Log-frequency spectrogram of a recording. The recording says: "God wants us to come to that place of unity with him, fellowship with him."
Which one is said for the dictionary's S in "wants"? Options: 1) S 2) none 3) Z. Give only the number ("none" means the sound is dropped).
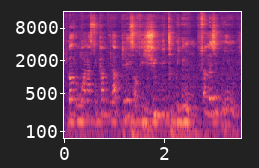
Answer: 2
